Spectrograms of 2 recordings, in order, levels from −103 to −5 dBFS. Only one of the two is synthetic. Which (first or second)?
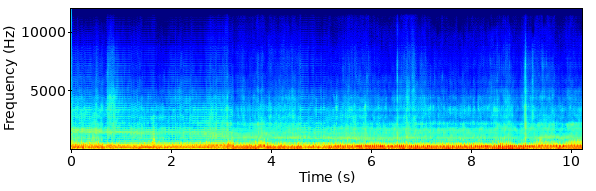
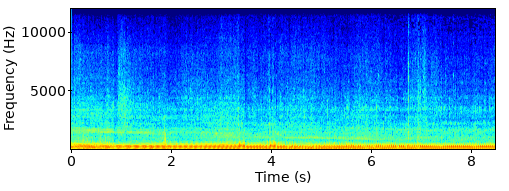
first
